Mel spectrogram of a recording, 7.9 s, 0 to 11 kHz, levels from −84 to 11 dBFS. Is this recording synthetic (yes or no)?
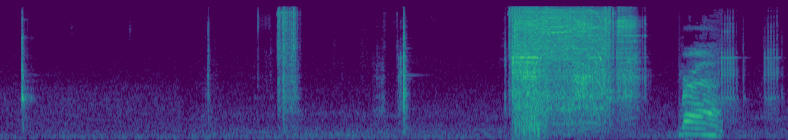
no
